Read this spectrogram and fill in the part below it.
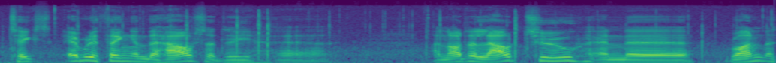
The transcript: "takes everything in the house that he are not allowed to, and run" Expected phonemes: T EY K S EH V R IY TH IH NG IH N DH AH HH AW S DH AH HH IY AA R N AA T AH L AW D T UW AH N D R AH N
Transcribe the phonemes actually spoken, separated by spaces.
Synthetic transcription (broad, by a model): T EY K S EH V R IY TH IH NG IH N DH AH HH AW S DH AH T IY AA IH N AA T AH L AW D T UW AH N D R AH N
